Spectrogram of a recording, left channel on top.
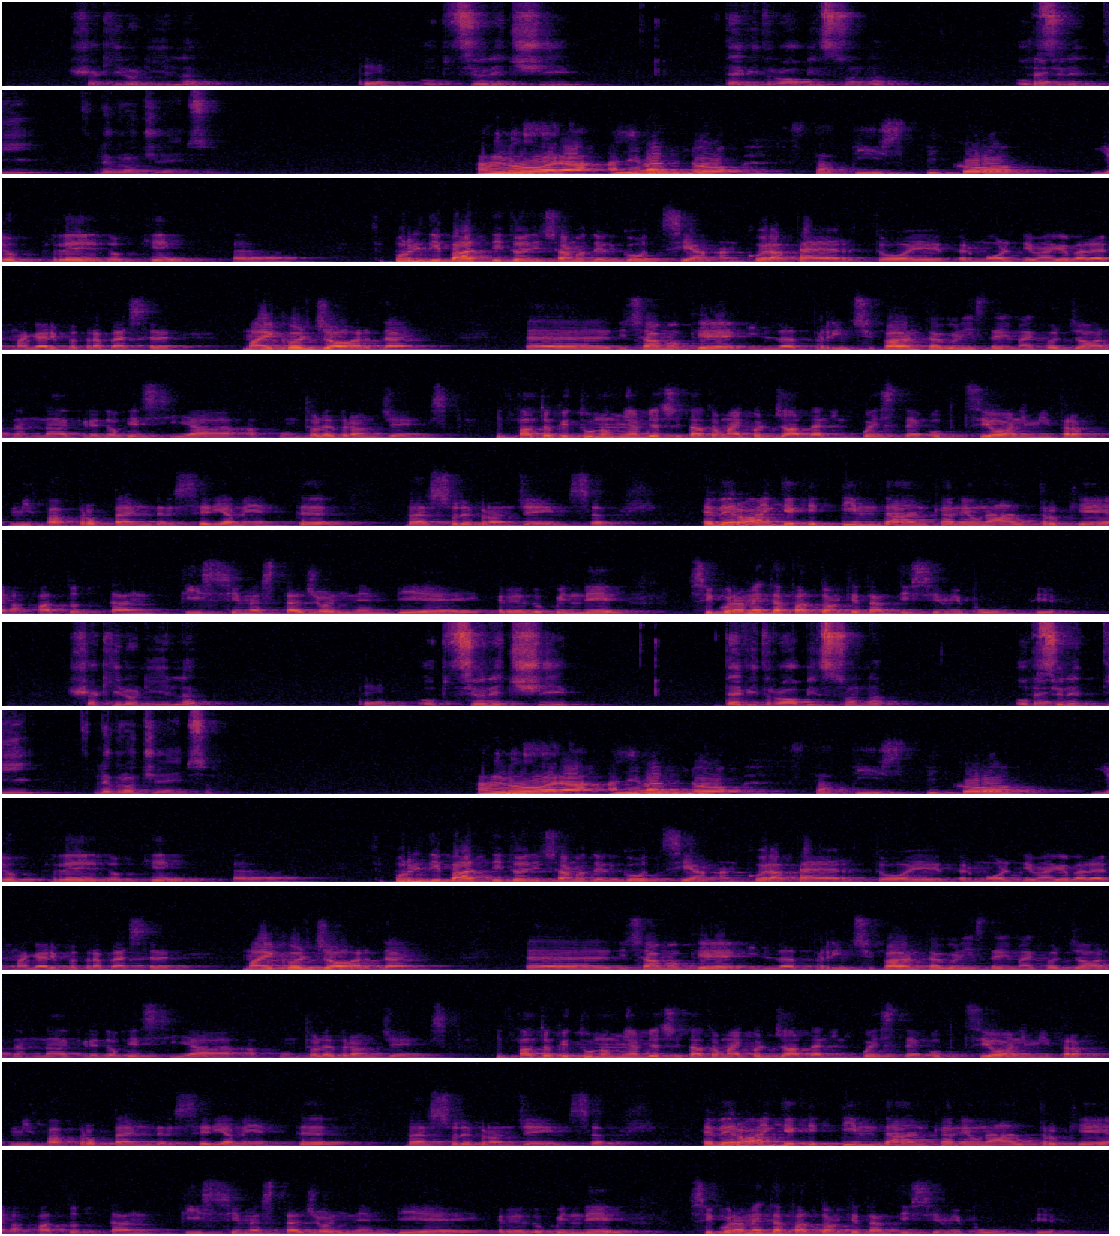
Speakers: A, on the right (about 40°); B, on the left (about 80°).
A: Shaquille O'Neal.
B: sì,
A: Opzione C, David Robinson. Opzione
B: sì.
A: D, LeBron James.
B: Allora, a livello eh, statistico, io credo che, eh, seppur il dibattito, diciamo, del GOT sia ancora aperto e per molti magari, magari potrebbe essere Michael Jordan, eh, diciamo che il principale antagonista di Michael Jordan eh, credo che sia appunto LeBron James. Il fatto che tu non mi abbia citato Michael Jordan in queste opzioni mi fra- mi fa propendere seriamente verso LeBron James. È vero anche che Tim Duncan è un altro che ha fatto tantissime stagioni in NBA, credo, quindi sicuramente ha fatto anche tantissimi punti.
